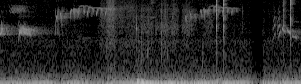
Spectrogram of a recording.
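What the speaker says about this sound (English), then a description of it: "Lots of birds." Ambient birds chirping in the visual novel The House in Fata Morgana, scattered short tweets and quick trills repeating over a low background hum, fairly faint.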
